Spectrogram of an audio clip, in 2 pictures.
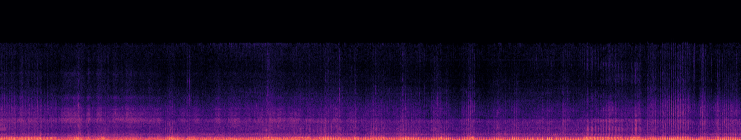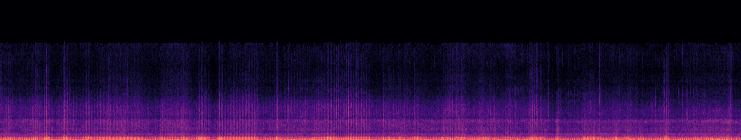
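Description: Four-stroke enduro dirt bike engine running as the bike is ridden along a rough dirt trail. The engine note swells and dips as the throttle changes, with some clattering from the bike over the rough ground.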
